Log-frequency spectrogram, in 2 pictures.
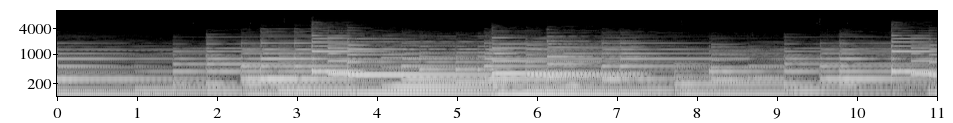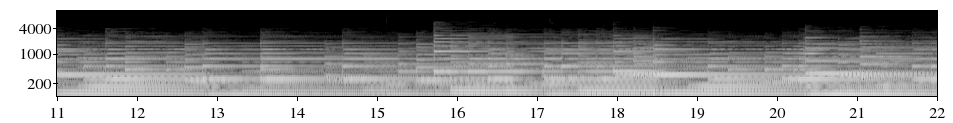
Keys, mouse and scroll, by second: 0.5 right click, 21.6 ., 21.9 7.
